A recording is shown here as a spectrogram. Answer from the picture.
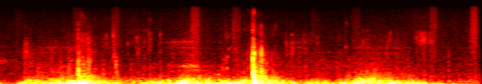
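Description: Rear ramp door of an enclosed car trailer being lowered by hand: low rumbling with a few knocks and clanks as it swings down, the sharpest knock about three seconds in.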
